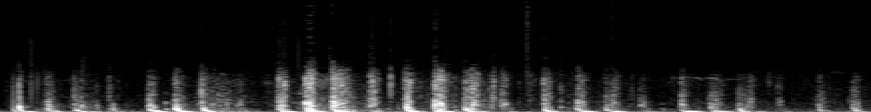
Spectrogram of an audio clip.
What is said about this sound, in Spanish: Y dicho esto, partió como un rayo, cual si tuviera alas el caballo.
